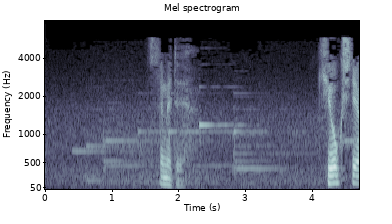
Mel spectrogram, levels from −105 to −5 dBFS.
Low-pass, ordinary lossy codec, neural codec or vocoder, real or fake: 7.2 kHz; MP3, 24 kbps; none; real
